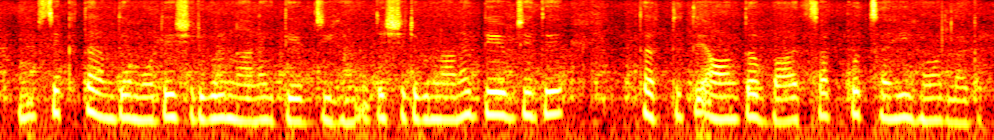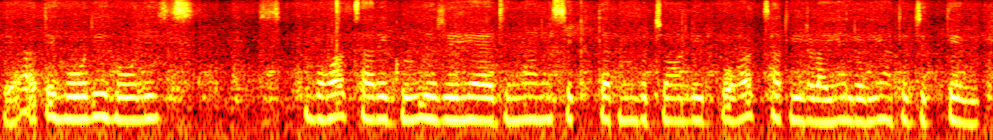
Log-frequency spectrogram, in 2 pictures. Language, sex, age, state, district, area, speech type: Punjabi, female, 18-30, Punjab, Rupnagar, rural, spontaneous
